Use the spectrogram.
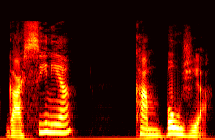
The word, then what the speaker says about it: garcinia cambogia: name of this fat buster supplement is called garcinia Cambogia okay and it's spelled g-a-r-c-i-n-i-a -c-a-m-b-o-g-i-a and it's pronounced just the way I said before garcinia Cambodia and they're claiming that you have to you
